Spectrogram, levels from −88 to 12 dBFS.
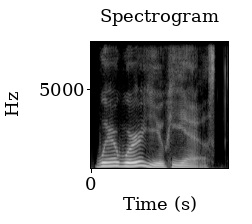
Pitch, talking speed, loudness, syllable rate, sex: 180 Hz, 165 wpm, -15 LUFS, 5.0 syllables/s, female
